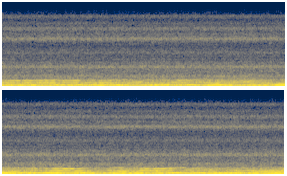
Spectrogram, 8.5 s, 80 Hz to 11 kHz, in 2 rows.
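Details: Raypak 106A heater: several steady, slightly wavering low-mid tones over a constant hum; whining again, cause not yet known.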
